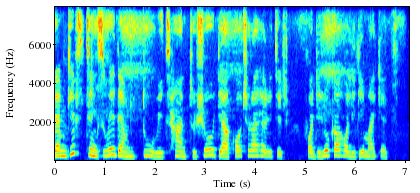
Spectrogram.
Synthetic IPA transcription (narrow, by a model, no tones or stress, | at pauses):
dɛ̃mɡivst̪ĩŋswedɛ̃md̥uwidhãnd̚tʰuʃodɛakʰɔlt͡ʃuɹalɦɛɹitʰed͡ʒ | fɔdilokalɦɔlidemakʰɛ̰t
